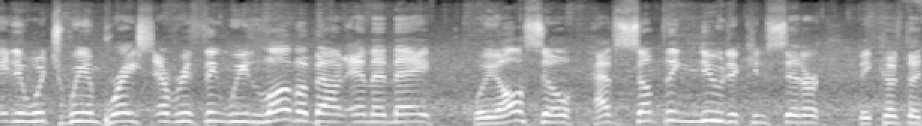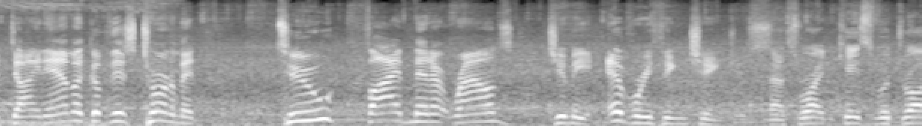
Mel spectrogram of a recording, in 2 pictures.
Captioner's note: bell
